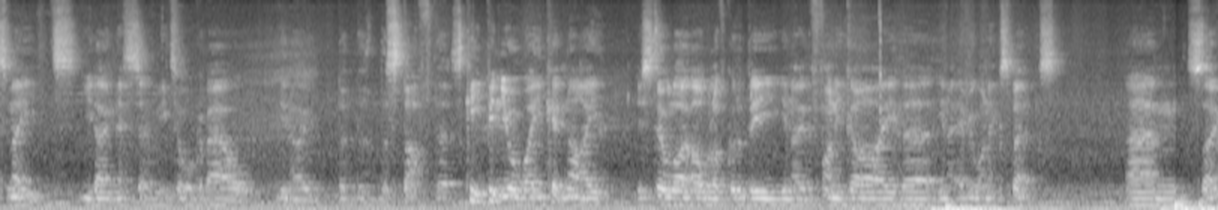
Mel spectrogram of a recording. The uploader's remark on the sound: This special episode is the first part of our live recording, which took place in Brighton at the end of November. We weren’t expecting so much engagement from the audience (which we were absolutely delighted with), so apologies if the audio isn’t as clear when it comes to audience discussions.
